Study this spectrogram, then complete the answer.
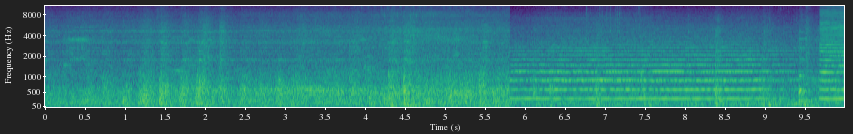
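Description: The Amrit Bharat Express pulls into Asansol station with a rumbling roll and clatter, then a long sustained horn blast sounds over the noise partway through.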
